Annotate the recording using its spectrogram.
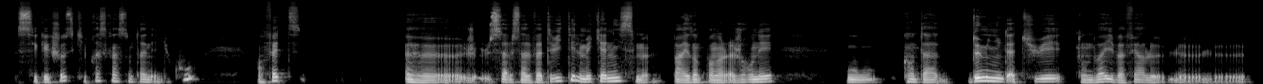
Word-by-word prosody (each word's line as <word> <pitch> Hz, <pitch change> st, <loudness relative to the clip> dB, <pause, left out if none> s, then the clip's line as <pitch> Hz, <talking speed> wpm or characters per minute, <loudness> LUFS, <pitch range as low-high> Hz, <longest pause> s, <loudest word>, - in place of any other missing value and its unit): c'est -, -, -3 dB
quelque 110 Hz, -, -1 dB
chose 170 Hz, +9 st, -3 dB
qui -, -, -16 dB
est -, -, -23 dB
presque 165 Hz, -2 st, -8 dB
instantané. 125 Hz, -4 st, -3 dB
Du 115 Hz, -, -13 dB
coup, 245 Hz, -, -3 dB, 0.6 s
en -, -, -5 dB
fait 170 Hz, +6 st, -2 dB, 1.0 s
heu, 95 Hz, -5 st, +1 dB
je -, -, -4 dB
ça 110 Hz, -2 st, +1 dB
ça 110 Hz, -2 st, +1 dB
va 105 Hz, -, +2 dB
t'éviter 155 Hz, -, +1 dB
le 145 Hz, -, +4 dB
mécanisme, 140 Hz, -4 st, +3 dB, 0.2 s
par 105 Hz, -, +1 dB
exemple, 100 Hz, +1 st, +2 dB
pendant 100 Hz, -2 st, +2 dB
la -, -, +1 dB
journée 120 Hz, +6 st, +2 dB, 0.7 s
où 110 Hz, 0 st, 0 dB, 0.2 s
quand 125 Hz, -3 st, 0 dB
tu 115 Hz, -, -1 dB
as 105 Hz, -1 st, 0 dB, 0.3 s
2 150 Hz, -, +9 dB
minutes 155 Hz, -4 st, +6 dB
à -, -, +4 dB
tuer, 135 Hz, +2 st, 0 dB
ton 105 Hz, -, -2 dB
doigt 120 Hz, +5 st, +2 dB
il 125 Hz, -, +2 dB
va 95 Hz, -1 st, 0 dB
faire 110 Hz, +4 st, -4 dB
le 95 Hz, -1 st, -1 dB
le -, -, -5 dB
le -, -, -8 dB
115 Hz, 190 wpm, -20 LUFS, 105-145 Hz, 1.0 s, 2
